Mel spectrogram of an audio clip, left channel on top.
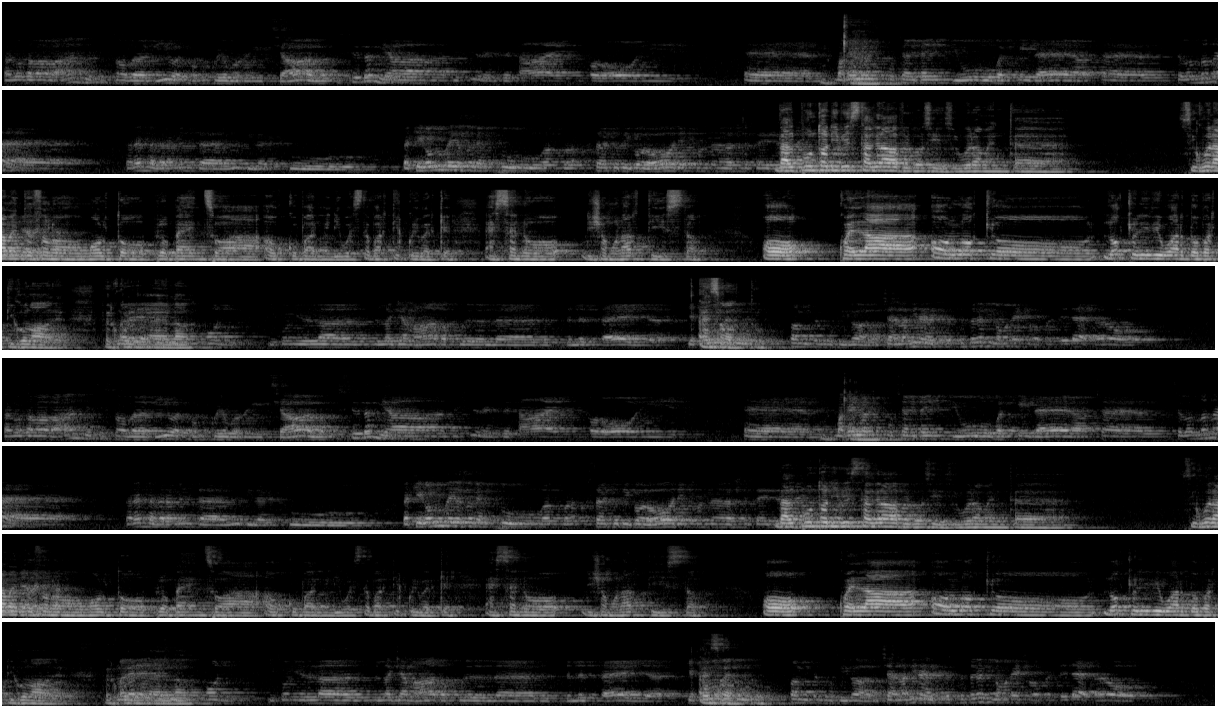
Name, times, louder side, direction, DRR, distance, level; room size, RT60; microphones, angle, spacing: voice 1, 0.0-6.7 7.4-12.9 13.4-15.8 16.2-20.3 24.3-24.7 37.6-38.8 39.1-44.0 44.4-47.8, equal, 55° right, -1 dB, 3.3 m, -37 dB
voice 2, 19.9-22.8 24.0-31.3 31.9-32.3 32.7-37.1 37.5-38.4 43.4-44.1, left 2 dB, 55° left, 1 dB, 2.2 m, -29 dB
26.0 x 19.5 x 5.4 m, 0.91 s
head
